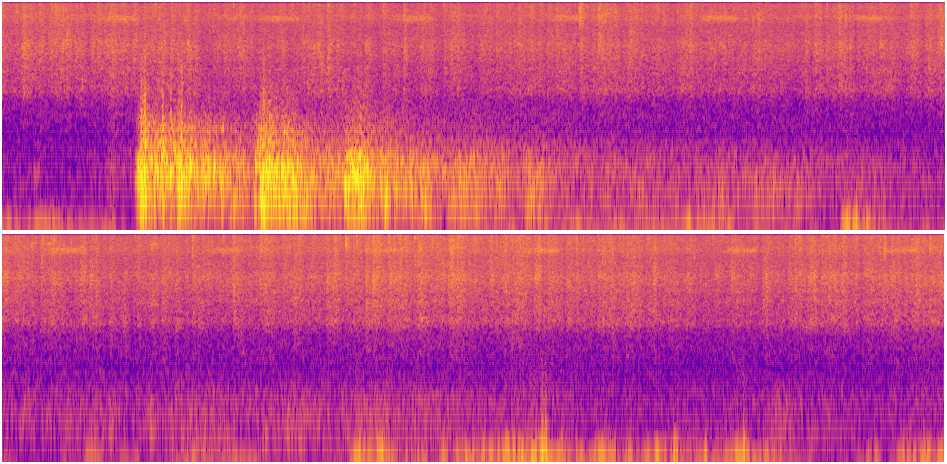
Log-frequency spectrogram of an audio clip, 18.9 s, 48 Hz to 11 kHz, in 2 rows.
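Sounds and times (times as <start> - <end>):
steady rain in a summer thunderstorm on a farmstead: 0.0 - 18.8
deep rolling rumble of thunder: 1.1 - 18.8
sharp crack of thunder in a summer thunderstorm: 1.3 - 16.1.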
